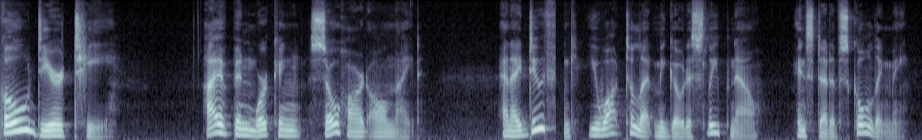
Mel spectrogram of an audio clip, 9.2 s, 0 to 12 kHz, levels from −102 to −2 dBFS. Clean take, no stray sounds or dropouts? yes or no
no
